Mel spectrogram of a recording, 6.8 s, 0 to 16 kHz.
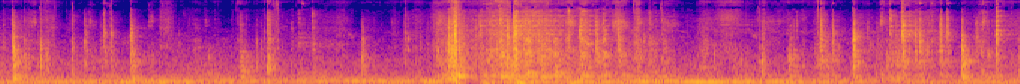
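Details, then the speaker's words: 1954 Cushman Allstate scooter, 5 hp Cushman Husky single-cylinder with magneto, first run with gas poured in the carb: quick, light, even popping at low speed, two or three beats a second, running cleanly. "So yeah, it ran great the first time around. All we did was pour some gas in the carb and it fired right up."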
